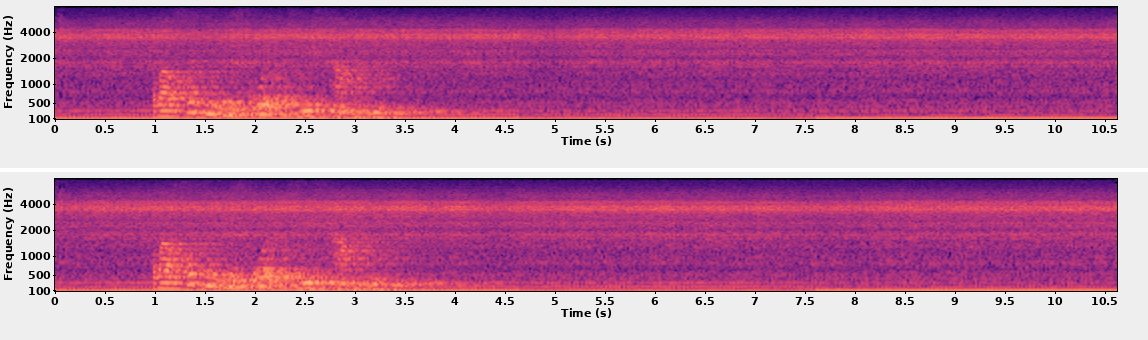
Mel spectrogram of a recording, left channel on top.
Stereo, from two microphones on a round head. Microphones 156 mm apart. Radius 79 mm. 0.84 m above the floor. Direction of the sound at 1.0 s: 5° right (ahead or behind).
